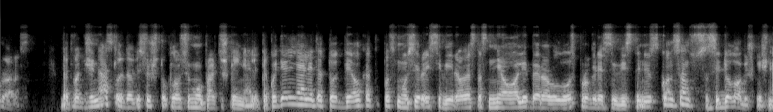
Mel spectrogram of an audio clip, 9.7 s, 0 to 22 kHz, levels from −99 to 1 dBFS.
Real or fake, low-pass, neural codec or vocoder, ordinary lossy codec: real; 7.2 kHz; none; Opus, 32 kbps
